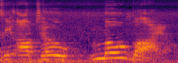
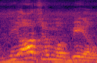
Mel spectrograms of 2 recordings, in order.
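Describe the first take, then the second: First: "automobile" with the weight thrown on "mobile"; stress on second part. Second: Said in the usual way. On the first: Shown as a demonstration. Lecturer showing the old name, "mobile" stressed in "automobile". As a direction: set "auto" apart, then lean on "mobile" in "automobile". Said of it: "stress the second word or syllable". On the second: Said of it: "Now we stress only the first part".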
